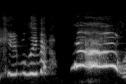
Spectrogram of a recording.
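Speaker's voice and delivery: high giddy question, then a whoop; crazy-person elation. Retold or imitated. Repeating disbelief to partner like a crazy person, manic elation. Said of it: "I was, like, a crazy person".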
